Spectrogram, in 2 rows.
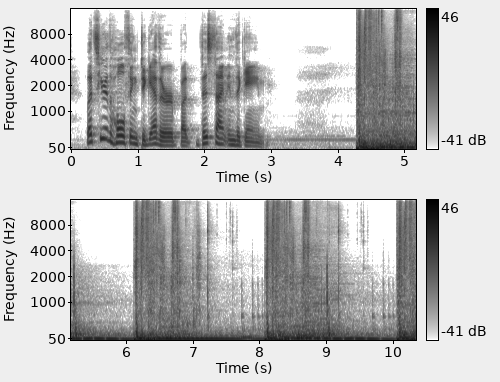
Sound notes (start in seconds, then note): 4.2 succession of thuds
